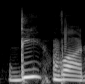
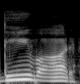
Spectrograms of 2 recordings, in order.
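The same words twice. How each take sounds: First: दीवार with a clipped short i; teacher showing the wrong short i. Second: दीवार with the i held long; teacher modelling the correct long i. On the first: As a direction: rush the i in दीवार. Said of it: "दीवार नहीं होता है". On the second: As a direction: take time over the i in दीवार. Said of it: "time लेकर बोलते हैं". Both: Shown as a demonstration.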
